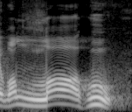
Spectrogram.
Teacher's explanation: واللہ، اللہ کے لام سے پہلے اللہ پاک کا لام آ رہا ہے، اس سے پہلے زبر ہے، واو کی ادائیگی ہونٹوں کی گولائی سے، لام پر کھڑا زبر بھی ایک کھینچ کر ادا کریں گے، اور ہا پر پیش ہے واللہ۔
